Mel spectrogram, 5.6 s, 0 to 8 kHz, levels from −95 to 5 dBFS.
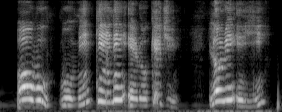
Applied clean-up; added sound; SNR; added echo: neural mask model DeepFilterNet 3.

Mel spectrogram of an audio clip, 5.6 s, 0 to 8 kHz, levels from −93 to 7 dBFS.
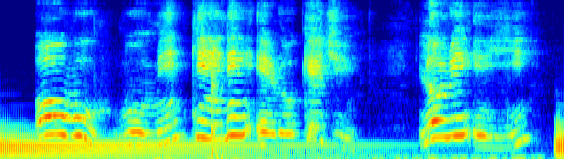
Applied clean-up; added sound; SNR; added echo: none; Bass guitar; 7 dB; reverberation time 0.2 s.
